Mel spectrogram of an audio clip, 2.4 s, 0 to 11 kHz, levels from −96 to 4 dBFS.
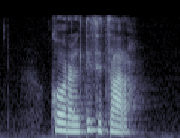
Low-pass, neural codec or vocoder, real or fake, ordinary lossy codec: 7.2 kHz; none; real; none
